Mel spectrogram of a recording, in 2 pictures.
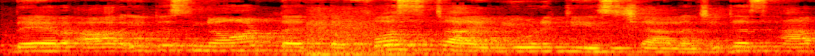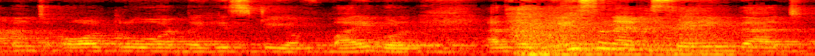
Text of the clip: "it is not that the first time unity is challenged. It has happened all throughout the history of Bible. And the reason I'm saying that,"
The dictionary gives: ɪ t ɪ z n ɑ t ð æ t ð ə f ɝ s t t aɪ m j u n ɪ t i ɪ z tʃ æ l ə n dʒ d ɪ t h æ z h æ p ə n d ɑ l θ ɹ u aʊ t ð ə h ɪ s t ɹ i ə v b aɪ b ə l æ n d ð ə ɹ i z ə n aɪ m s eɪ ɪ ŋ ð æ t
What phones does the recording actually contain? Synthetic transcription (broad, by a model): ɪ t ɪ z n ɑ t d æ t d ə f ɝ s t t aɪ m j u n ɪ t i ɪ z tʃ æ l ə n dʒ ɪ t h æ z h æ p ə n d ɑ l t ɹ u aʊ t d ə h ɪ s t ɹ i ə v b aɪ b ə l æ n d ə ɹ i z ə n aɪ m s eɪ ɪ ŋ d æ t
